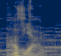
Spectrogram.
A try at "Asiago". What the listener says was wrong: Can you stop replacing your S's with Z's?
